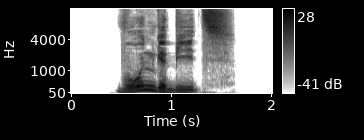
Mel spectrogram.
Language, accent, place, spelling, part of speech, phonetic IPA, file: German, Germany, Berlin, Wohngebiets, noun, [ˈvoːnɡəˌbiːt͡s], De-Wohngebiets.ogg
- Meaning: genitive of Wohngebiet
